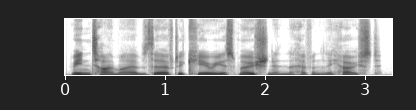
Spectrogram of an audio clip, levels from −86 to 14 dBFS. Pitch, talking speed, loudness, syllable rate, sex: 125 Hz, 185 wpm, -16 LUFS, 5.8 syllables/s, male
